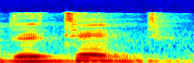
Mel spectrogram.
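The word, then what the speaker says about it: détente: The term डटेंट डटेंट भी डटेंट डटेंट भी कहा जाता है। इसको प्रोनाउंस किया जाता है। डोनेंट मतलब ये तो देखिए सबसे बड़ा स्टेटमेंट सबसे सही है।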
